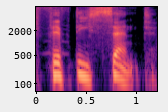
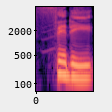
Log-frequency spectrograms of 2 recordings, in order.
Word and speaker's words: 50 Cent: So just for your perusal, I'm going to say white people should always clearly pronounce 50 Cent. He's not fitty to you.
